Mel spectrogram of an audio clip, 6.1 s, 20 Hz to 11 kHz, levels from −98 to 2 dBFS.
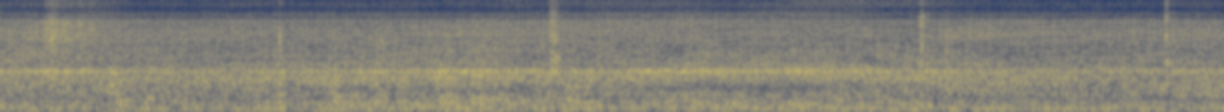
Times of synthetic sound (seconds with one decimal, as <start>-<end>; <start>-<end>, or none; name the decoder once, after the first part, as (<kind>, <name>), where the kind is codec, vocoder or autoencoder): none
